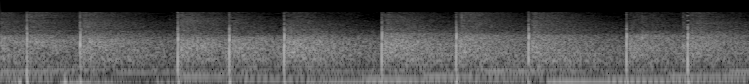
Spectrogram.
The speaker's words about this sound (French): Très bien. Applaudissez pour l'autre.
